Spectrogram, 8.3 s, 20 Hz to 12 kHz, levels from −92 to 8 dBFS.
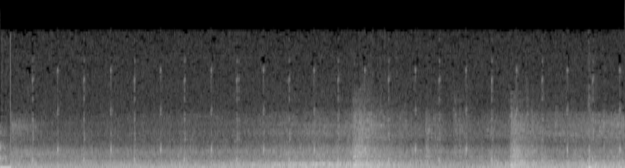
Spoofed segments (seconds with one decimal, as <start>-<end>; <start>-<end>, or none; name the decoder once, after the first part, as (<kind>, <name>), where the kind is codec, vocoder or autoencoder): none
